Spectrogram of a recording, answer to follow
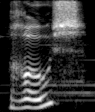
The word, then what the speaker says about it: roos: In the southern part of the Netherlands, we pronounce the R as a throat noise, the so-called French R, roos.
